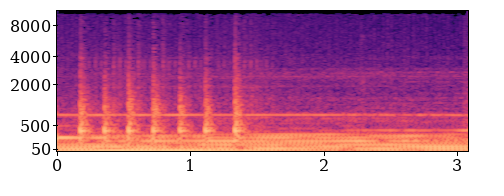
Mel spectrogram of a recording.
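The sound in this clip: Seven quick, evenly spaced knocks on the door of a room at the end of a passage, followed by a low steady hum once the knocking stops.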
